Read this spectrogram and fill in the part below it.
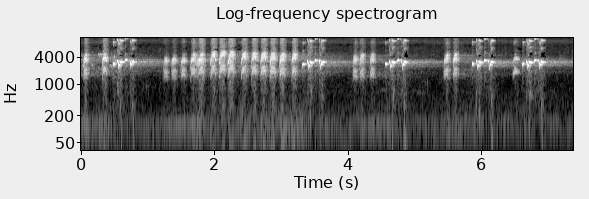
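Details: Sooty-headed bulbul lure calls: a rapid, even string of about a dozen sharp chirps, then scattered bubbly two-part phrases, all bright and high, over a faint low hum.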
